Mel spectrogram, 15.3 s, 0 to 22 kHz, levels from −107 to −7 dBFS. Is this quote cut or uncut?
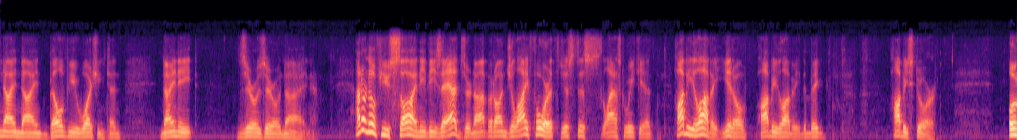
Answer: uncut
